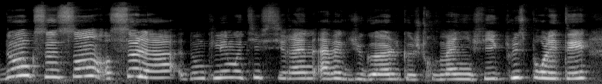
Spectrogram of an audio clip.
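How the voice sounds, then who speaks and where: A woman's voice: high-pitched, a little slow, a bit bright, slight background noise. A young woman from France showing off craft purchases in a casual, chatty, self-mocking way, with sighs and fillers. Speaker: craft vlogger. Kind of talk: casual haul video.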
